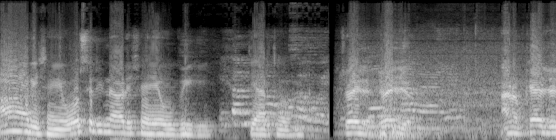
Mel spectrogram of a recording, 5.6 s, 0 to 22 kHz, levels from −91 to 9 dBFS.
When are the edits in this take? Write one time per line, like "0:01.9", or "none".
0:03.3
